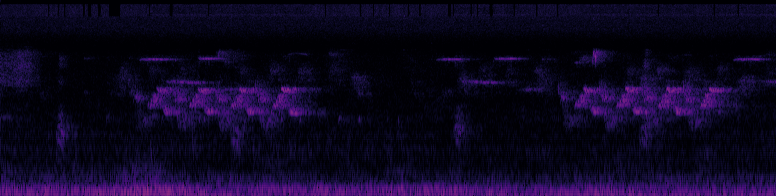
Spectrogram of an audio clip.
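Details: Outdoor bird song: two bursts of rapid, repeated downslurred chirps making a bouncing trill, separated by scattered thin high notes, all set against constant low-pitched environmental noise.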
